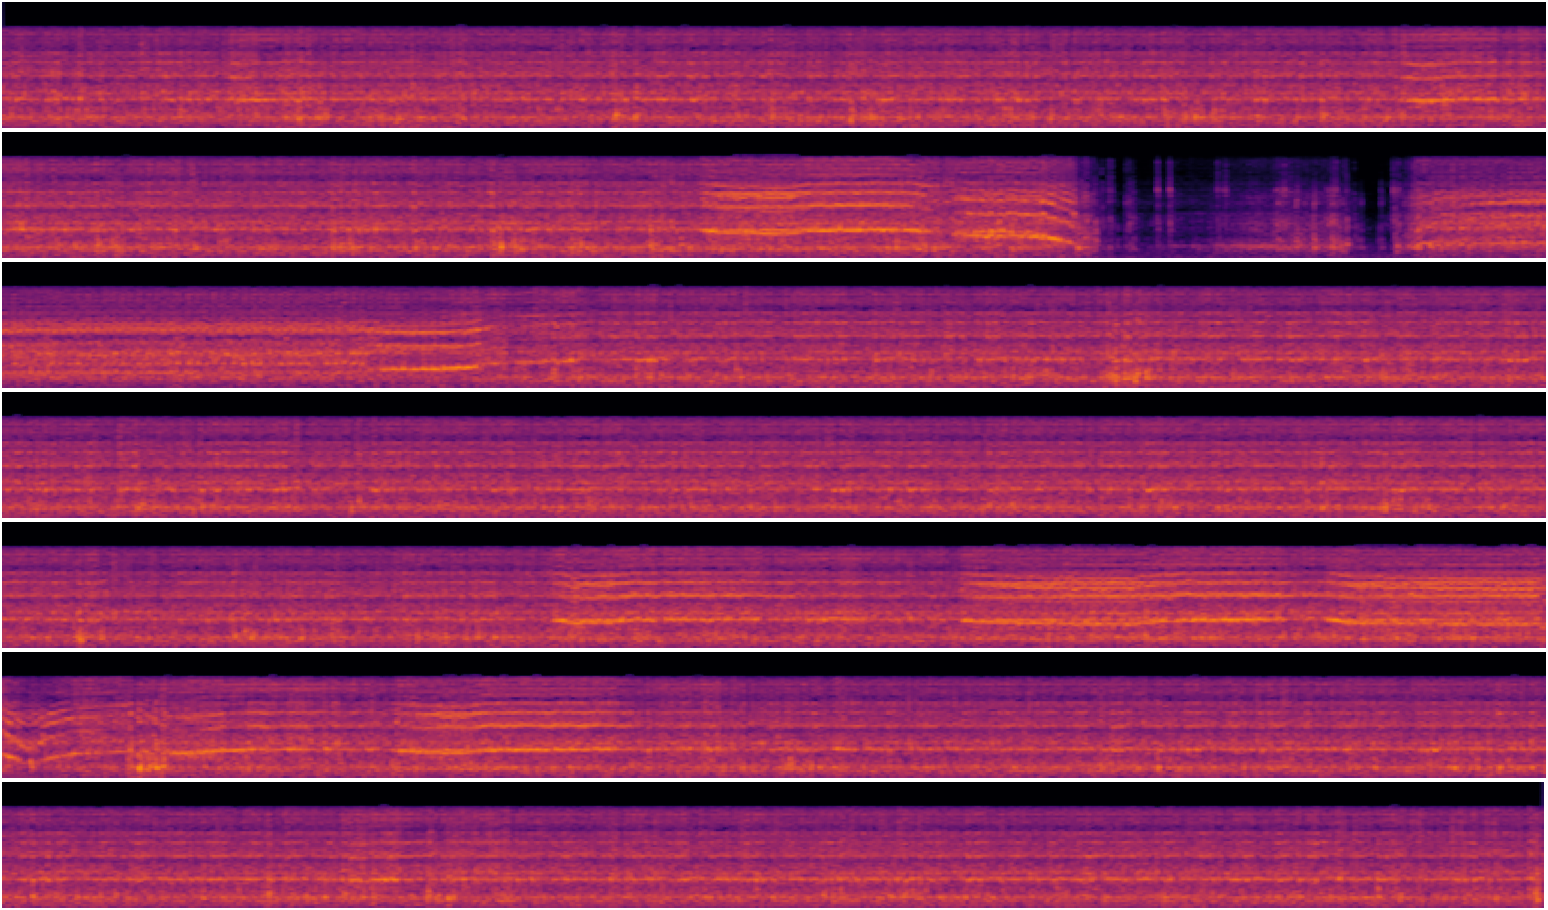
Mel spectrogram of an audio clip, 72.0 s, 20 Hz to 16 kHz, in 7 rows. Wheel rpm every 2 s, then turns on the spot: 230, 230, 230, 230, 230, 230, 230, 230, 130, 40, 150, 170, 220, 230, 230, 230, 230, 230, 230, 230, 230, 230, 230, 230, 220, 190, 220, 230, 230, 230, 230, 230, 230, 230, 230, 240.
16-18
